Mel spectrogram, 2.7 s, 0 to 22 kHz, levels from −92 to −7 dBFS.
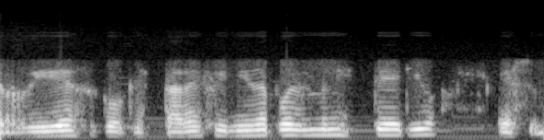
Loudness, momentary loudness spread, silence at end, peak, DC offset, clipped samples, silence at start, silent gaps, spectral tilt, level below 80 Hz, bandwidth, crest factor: -17 LUFS; 8 LU; 0 s; 0 dBFS; under 0.1%; under 0.1%; 0 s; none; -9.5 dB/octave; -60 dBFS; 3.9 kHz; 16 dB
